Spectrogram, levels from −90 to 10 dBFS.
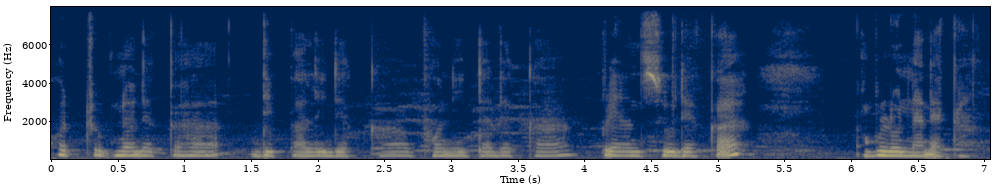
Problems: continuous background conversations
